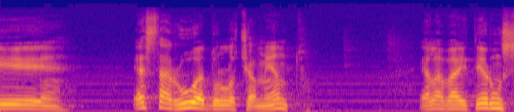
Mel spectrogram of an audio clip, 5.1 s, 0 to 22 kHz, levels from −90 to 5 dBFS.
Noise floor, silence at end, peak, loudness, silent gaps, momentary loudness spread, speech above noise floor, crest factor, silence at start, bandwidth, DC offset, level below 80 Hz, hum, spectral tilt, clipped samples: -50 dBFS; 0 s; 0 dBFS; -17 LUFS; none; 14 LU; 34 dB; 18 dB; 0 s; 15.5 kHz; under 0.1%; -54 dBFS; 60 Hz at -50 dBFS; -5.5 dB/octave; under 0.1%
